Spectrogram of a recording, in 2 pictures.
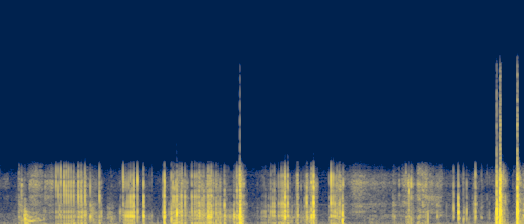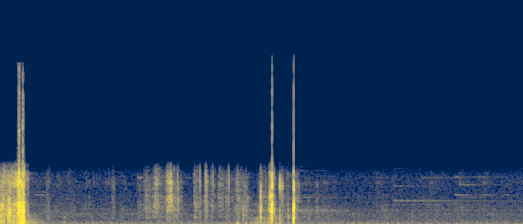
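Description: Handling noise on a small camera's microphone: fingers rubbing and scraping over the camera body in irregular bursts, with several sharp clicks, the loudest a little before the middle and two more about six seconds in, then only faint noise near the end.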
